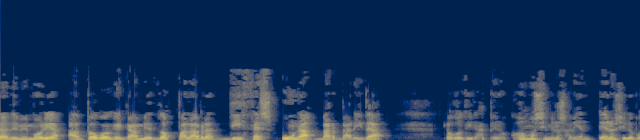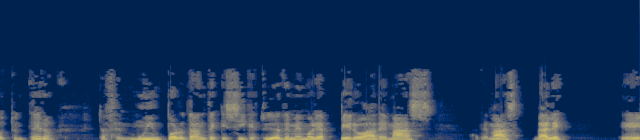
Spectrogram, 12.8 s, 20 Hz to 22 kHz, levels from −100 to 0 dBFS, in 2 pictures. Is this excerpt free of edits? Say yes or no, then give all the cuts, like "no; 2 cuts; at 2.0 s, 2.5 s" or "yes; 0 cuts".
no; 3 cuts; at 4.3 s, 7.2 s, 11.6 s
